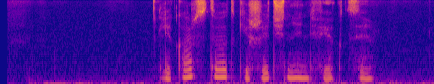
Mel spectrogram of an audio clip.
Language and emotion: Russian, neutral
